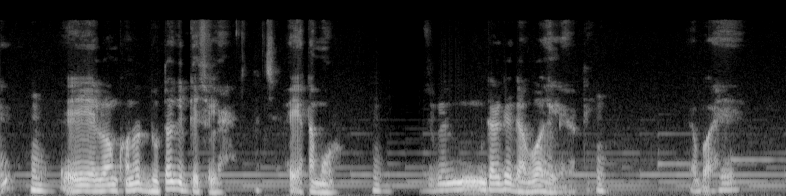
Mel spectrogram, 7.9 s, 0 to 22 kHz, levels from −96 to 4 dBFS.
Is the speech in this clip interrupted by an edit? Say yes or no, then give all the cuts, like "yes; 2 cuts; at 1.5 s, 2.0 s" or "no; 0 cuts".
yes; 1 cut; at 4.3 s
